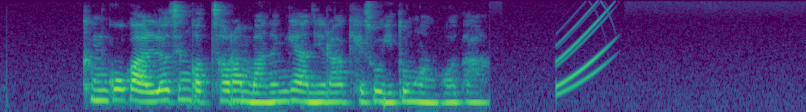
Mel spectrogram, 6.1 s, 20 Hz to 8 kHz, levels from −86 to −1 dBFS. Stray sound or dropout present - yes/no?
yes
